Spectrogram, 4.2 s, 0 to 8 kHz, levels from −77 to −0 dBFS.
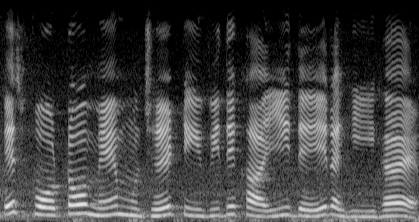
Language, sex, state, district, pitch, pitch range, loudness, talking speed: Hindi, female, Madhya Pradesh, Katni, 255 Hz, 230-280 Hz, -15 LUFS, 130 wpm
